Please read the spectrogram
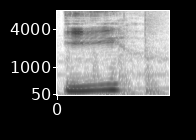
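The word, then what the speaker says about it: い: So we have a, we have e, even it's the letter, in Romanji it's spelled I, but it's pronounced like the letter E.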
